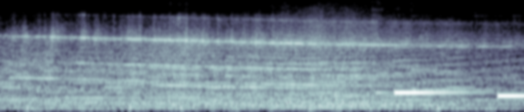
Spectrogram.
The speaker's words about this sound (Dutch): Hey, eh, onze vlucht gaat eh, weer vertrekken richting Zambia.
